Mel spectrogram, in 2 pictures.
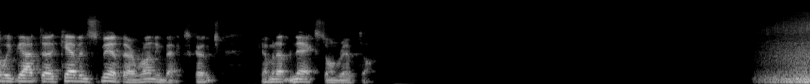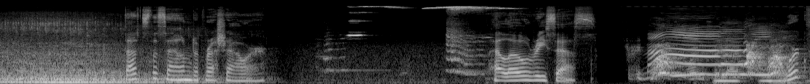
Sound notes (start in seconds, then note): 7.6 engine rumbles; 11.2 squeak; 14.6 barking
